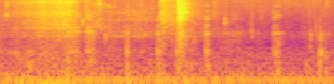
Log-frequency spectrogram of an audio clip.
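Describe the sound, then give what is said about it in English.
Someone drinks water from a Maxxis Racing squeeze water bottle: a hissing squirt followed by wet swallowing and clicky mouth noises, over a steady low hum. No one speaks. “I'm trying to drink some water out of my Maxxis Racing water bottle.”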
